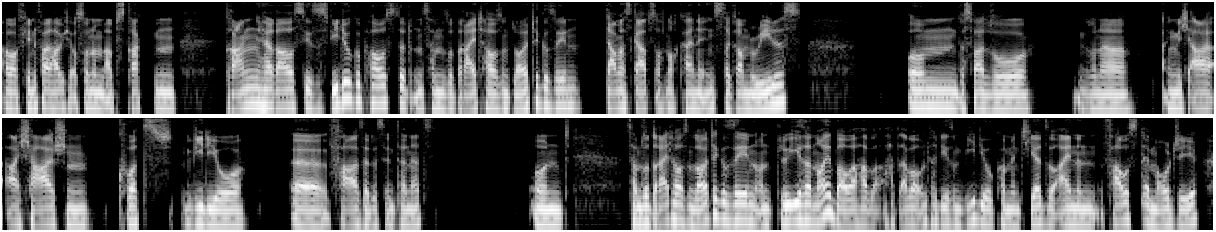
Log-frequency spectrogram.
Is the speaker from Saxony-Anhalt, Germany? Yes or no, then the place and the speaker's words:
no; Mannheim, Baden-Württemberg, Germany; Ich komme, wie gesagt, aus Mannheim und in der Nähe von Mannheim, das ist nicht so weit von der französischen Grenze.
